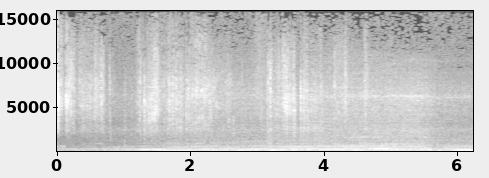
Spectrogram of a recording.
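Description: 2006 Lincoln Mark LT's 5.4-litre V8 engine heard from inside the cab as the truck pulls away and accelerates. The engine note grows louder about a second in and steps up in pitch, then holds steady under tyre and road noise.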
